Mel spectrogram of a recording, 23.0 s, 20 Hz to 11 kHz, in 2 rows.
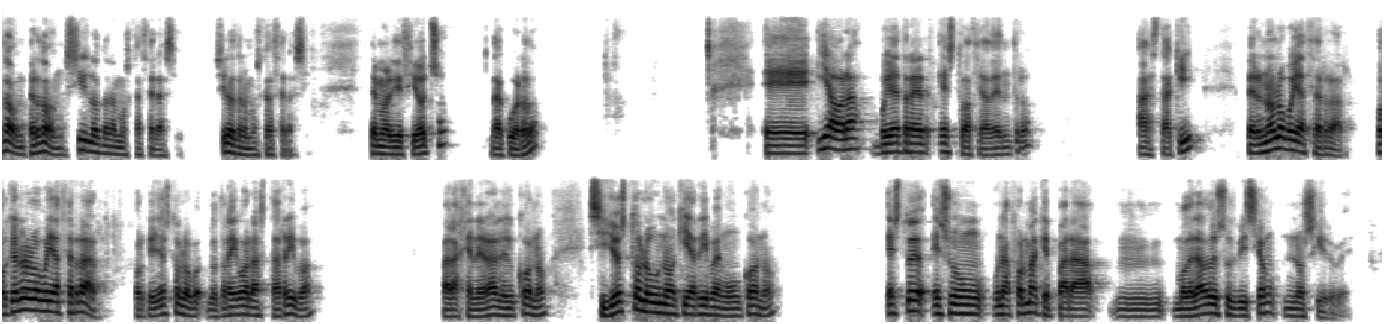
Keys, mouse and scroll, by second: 2.5 F6, 5.0 F6, 6.4 right click, 6.7 Tab, 7.6 e, 8.0 s, 11.4 shift+middle click, 14.1 g, 15.0 middle click, 15.7 shift+middle click, 16.7 alt+m, 19.0 middle click, 19.7 right click, 22.9 Tab.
